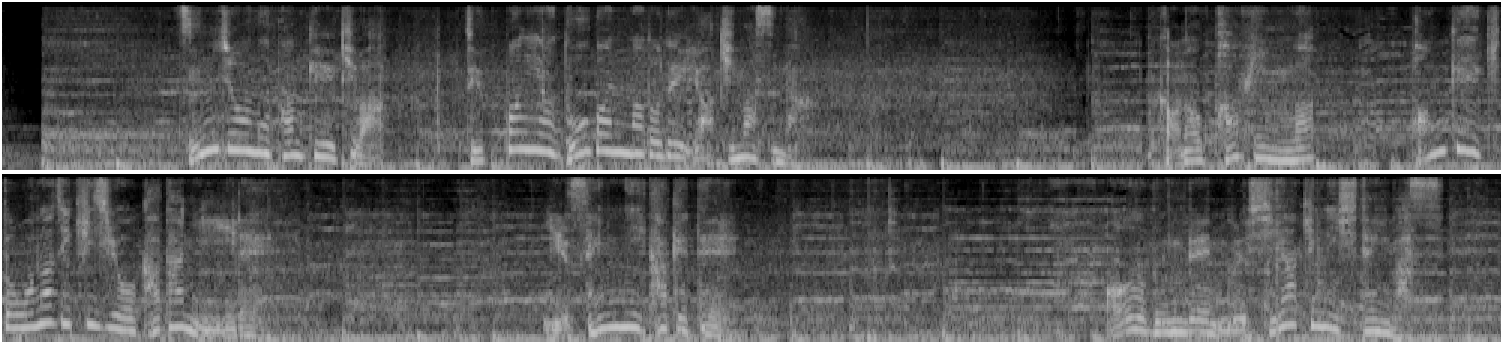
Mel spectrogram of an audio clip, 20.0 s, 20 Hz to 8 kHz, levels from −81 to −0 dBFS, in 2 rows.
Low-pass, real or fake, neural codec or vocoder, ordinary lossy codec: 7.2 kHz; fake; codec, 16 kHz in and 24 kHz out, 2.2 kbps, FireRedTTS-2 codec; none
